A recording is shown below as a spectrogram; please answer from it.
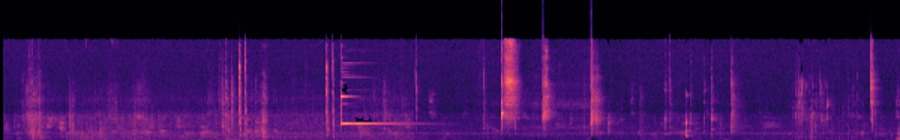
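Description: A refrigerator door being opened, with a low steady hum for the first few seconds, then a series of sharp clicks and snaps as an aluminium drink can is handled and cracked open.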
